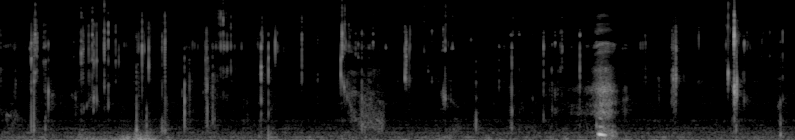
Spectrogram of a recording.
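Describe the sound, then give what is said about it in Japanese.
Chewing on a single small piece of food: soft, faint, repeated crunching clicks at a loose, steady pace, with low breathy noise underneath and no speech. “噛みますね。”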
